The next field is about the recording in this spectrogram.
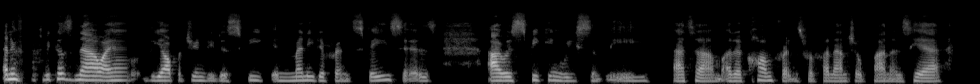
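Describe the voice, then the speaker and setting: A middle-aged woman, a coach and podcast guest, telling stories in an animated way and acting out other people's voices. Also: fairly low pitch, moderate pace, vocal fry, breathy edge, no room sound. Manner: animated storyteller, acts out voices. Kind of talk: conversational podcast storytelling.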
